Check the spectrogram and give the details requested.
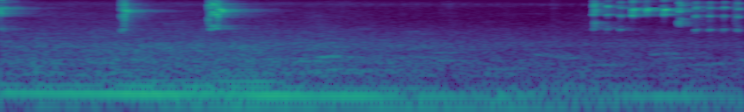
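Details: African lovebirds: two thin, sharp chirps, a long pause over steady low hum, then a fast chattering series of high notes.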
